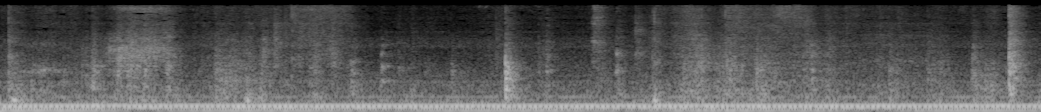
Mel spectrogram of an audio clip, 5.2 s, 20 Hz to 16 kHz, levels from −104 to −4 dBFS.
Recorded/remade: recorded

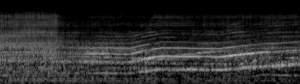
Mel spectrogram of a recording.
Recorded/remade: remade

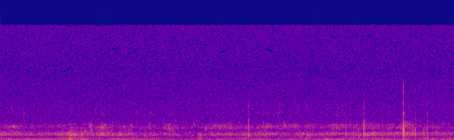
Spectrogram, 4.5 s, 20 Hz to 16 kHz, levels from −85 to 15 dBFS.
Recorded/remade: recorded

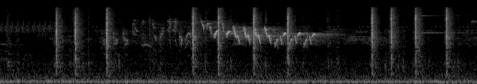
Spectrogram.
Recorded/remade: recorded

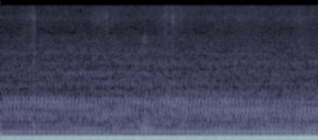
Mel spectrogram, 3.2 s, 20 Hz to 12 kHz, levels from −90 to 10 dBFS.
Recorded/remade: recorded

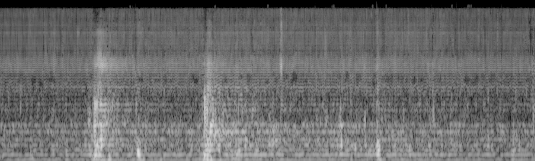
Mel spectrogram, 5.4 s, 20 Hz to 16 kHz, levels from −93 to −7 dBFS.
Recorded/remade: remade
